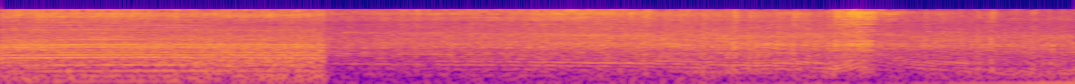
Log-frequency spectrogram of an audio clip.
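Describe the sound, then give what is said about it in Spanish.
A motorcycle engine at night on the streets of Valencia, first a steady droning tone, then a sudden drop to a quieter, lower rumble, with a brief louder swell near the end. “Otra noche Laura va en la moto con el moro.”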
